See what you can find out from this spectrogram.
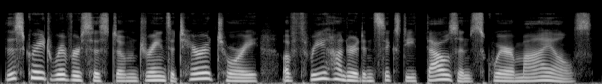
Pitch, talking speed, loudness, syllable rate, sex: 190 Hz, 150 wpm, -16 LUFS, 4.4 syllables/s, female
